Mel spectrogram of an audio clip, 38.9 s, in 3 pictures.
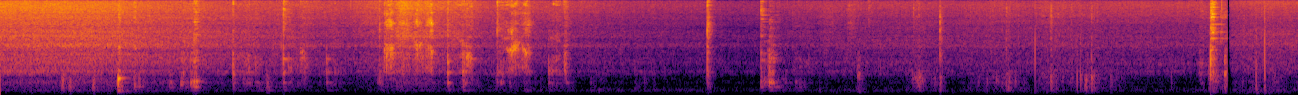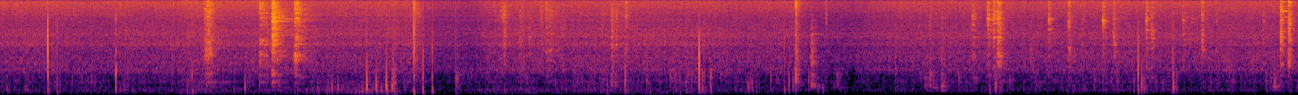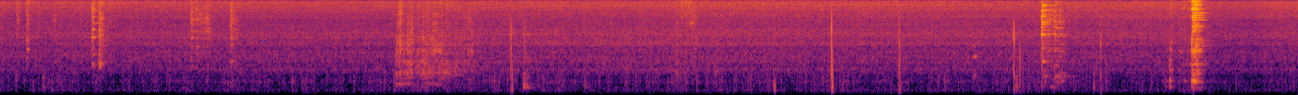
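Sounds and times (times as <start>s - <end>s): mushrooms sizzling in a wok: 0.0s - 38.9s
spatula scraping and tapping a pan: 1.2s - 5.8s, 29.9s - 31.3s.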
